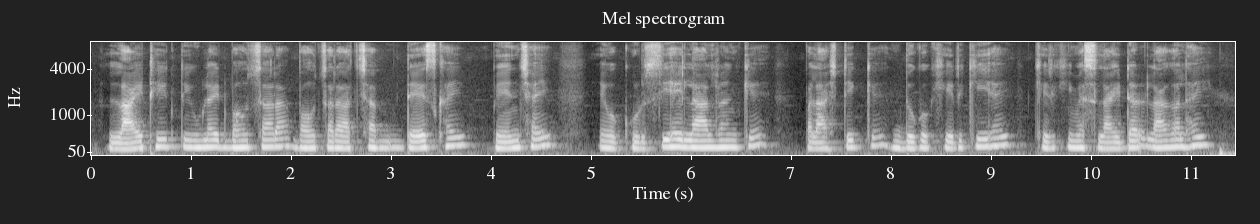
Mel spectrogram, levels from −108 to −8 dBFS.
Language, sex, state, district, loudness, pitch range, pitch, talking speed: Bajjika, male, Bihar, Vaishali, -20 LUFS, 125-150 Hz, 135 Hz, 150 wpm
